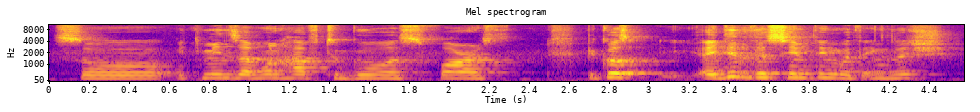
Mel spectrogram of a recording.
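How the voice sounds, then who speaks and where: Talking casually and without a script to his audience, this male vlogger, a French native working on a new language, keeps stopping, restarting phrases and fixing his words. He has a high voice with a steady tone, and a clear echo from the room surrounds it.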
